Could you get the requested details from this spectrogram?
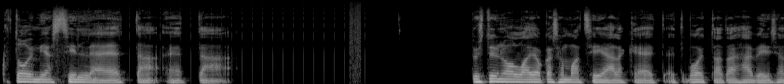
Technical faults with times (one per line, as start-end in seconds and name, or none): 0.53-3.66 Wi-Fi interference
